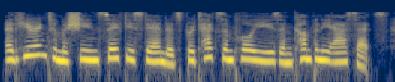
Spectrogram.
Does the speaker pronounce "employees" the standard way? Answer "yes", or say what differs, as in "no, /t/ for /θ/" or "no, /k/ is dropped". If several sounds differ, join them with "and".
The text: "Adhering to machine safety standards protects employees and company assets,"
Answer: yes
